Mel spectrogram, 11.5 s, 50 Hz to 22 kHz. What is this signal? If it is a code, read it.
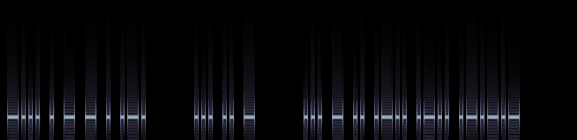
Morse code, heard as a keyed tone, about 17 wpm, 700 Hz. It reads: BETTER SIT STILL.
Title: 2x Word-Spacing - Sentences from Top 500 Words - 17wpm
